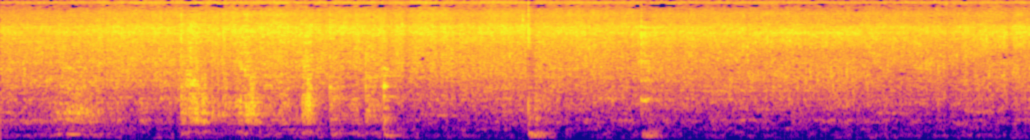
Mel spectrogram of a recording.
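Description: Capsicum strips, cumin and cardamom sizzling steadily in hot oil in a metal kadai, being fried to light brown. A fork stirs them, scraping against the pan several times in the first five seconds.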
